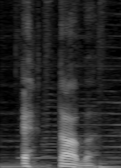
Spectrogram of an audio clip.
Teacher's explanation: Neste caso é a pronúncia caribenha e esta mesma palavra fica estaba, que é como se o S virasse um R no caso da pronúncia em português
